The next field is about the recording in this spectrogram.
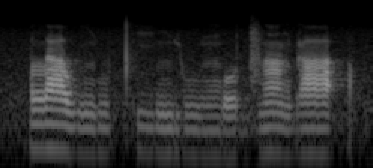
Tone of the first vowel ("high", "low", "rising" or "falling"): falling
